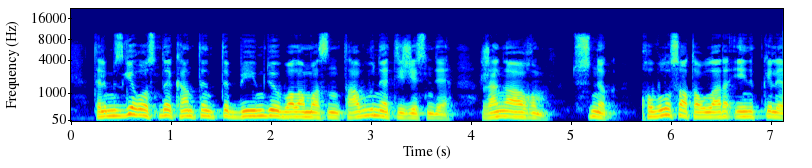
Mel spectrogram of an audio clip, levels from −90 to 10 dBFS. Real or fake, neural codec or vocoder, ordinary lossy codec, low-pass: real; none; none; 9.9 kHz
